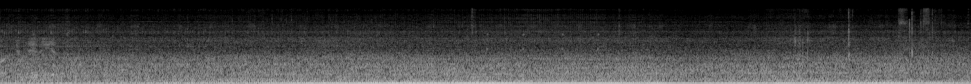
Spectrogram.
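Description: A car's engine hums and tyres roar steadily on the road from inside the car.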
